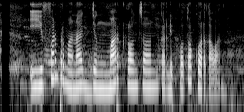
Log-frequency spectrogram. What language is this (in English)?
Sundanese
